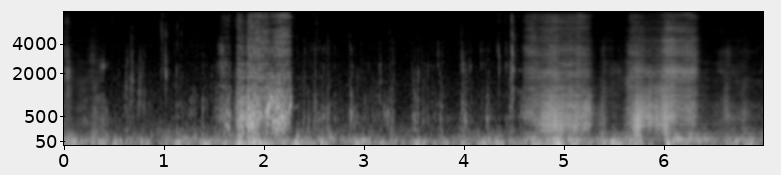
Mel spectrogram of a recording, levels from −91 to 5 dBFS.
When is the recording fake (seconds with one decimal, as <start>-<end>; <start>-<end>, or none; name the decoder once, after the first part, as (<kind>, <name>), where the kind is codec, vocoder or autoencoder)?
0.0-0.4 (vocoder, Vocos); 4.6-7.0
